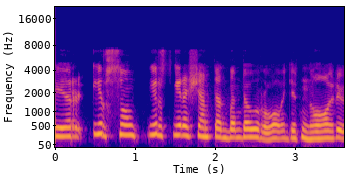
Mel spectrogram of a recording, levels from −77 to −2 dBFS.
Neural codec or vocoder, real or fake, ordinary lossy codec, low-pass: codec, 16 kHz, 2 kbps, FreqCodec, larger model; fake; Opus, 64 kbps; 7.2 kHz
